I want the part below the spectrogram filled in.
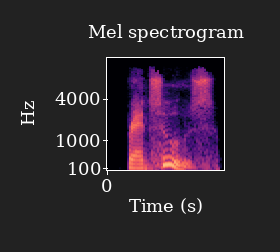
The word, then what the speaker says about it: Francouz: Francouz.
